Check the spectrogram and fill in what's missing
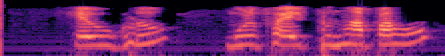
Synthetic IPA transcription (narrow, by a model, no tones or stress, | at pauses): heuɡʱɽu | muɭfəjt̪un̤ɦapaɦu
